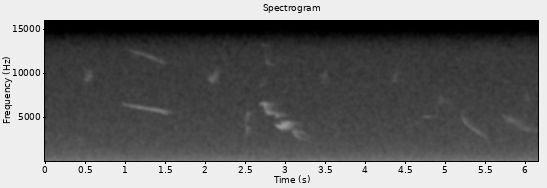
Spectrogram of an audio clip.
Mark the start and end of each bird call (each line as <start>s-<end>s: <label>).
2.4s-3.3s: Orange-billed Nightingale-Thrush (Catharus aurantiirostris)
